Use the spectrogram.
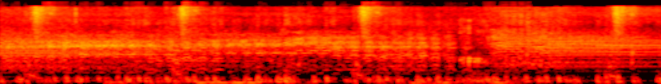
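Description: Sheep in the Minecraft video game bleating repeatedly in short, separate calls over a steady background hum, moderately loud and close.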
